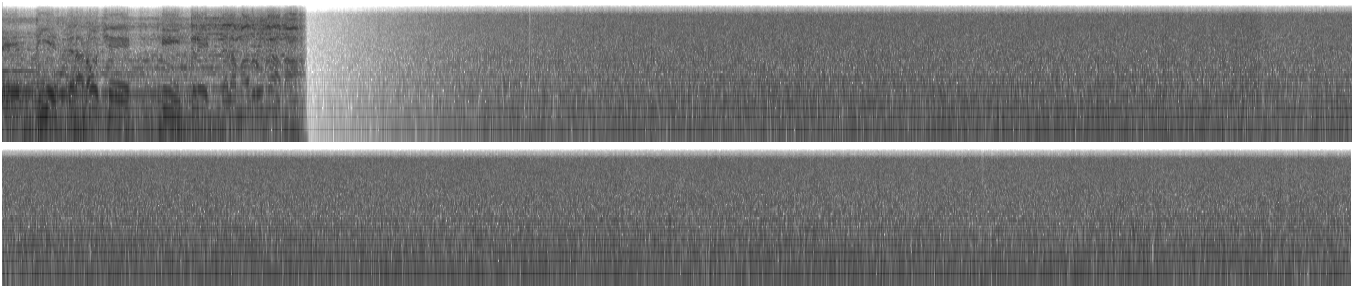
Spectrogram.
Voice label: Radio Marti abruptly off 9565.00 am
